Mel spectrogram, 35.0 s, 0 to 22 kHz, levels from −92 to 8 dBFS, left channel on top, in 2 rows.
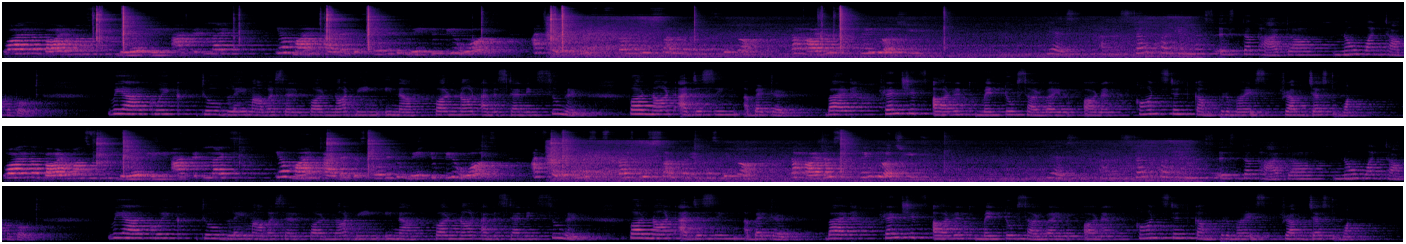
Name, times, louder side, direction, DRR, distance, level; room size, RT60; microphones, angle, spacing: voice 1, 0.0-2.9 3.4-6.1 6.6-7.4 7.7-9.4 9.9-10.5 10.7-11.4, right 2 dB, 85° right, 2 dB, 1.0 m, -42 dB
sound 1, 1.0-1.7 2.3-2.4 2.9-3.1 4.0-4.3 4.5-4.8 5.8-6.2 6.8-7.2 8.4-8.9 10.0-10.7 11.1-11.2 11.4-11.9 12.8-13.0, left 9 dB, 80° left, 0.4 m, -43 dB
sound 2, 6.8-14.9, right 1 dB, 5° right, 1.2 m, -53 dB
voice 2, 13.0-13.4 13.7-18.4 18.8-19.6 20.0-27.4 27.8-31.4 31.7-34.4, left 1 dB, 15° left, 4 dB, 0.4 m, -49 dB
7.9 x 3.2 x 4.8 m, 1.5 s
head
